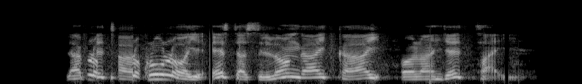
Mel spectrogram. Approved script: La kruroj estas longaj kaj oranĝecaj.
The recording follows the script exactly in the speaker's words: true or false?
false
